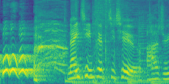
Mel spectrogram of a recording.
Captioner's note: laughing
